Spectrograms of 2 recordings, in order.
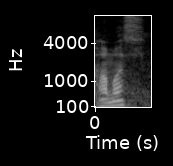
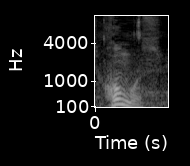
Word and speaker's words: hummus: People here say hummus. Yeah. But it's humumus, right? And she hates that I speak English and then all of a sudden I bust out humumus.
